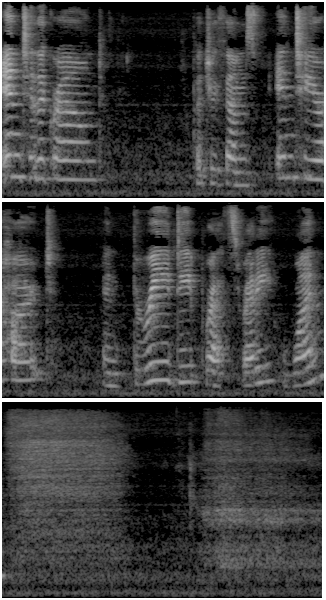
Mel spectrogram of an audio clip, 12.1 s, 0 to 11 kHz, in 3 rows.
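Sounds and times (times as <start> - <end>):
slow deep breathing: 8.1 - 9.8, 10.4 - 12.0.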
